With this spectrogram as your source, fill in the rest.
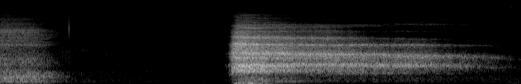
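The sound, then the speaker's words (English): A deep breath is drawn, with a short airy breath at the start, then a pause of quiet, then a long, strong sigh-like exhale that slowly fades over about three seconds. “Let's take a deep breath.”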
